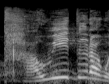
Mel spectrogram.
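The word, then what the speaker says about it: דויד: 그래서 A, 히브리어 알파벳에 A는 1번, B는 2번 이런 식으로 알렙, 베트, 기멜, 달렛 이렇게 번호를 매겨놨는데, 히브리어 단어로 다윗이 히브리어로 다위드라고 해요.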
